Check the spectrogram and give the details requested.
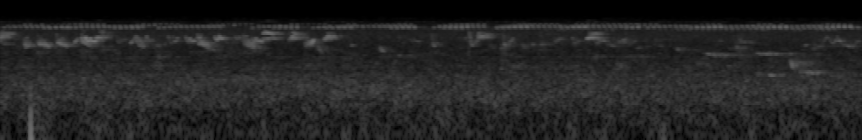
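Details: Mostly female lesser redpolls feed on alder cone seeds during winter in the Maungakotukutuku Valley, Kapiti, New Zealand. A busy cluster of thin, high twittering notes comes first, then sparser chirps, with steady insect trilling behind.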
